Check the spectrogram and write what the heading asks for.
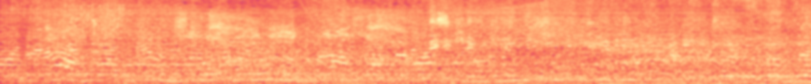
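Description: Experimental electronic noise music: a dense, steady wash of low rumbling noise and hum, with short warbling tones that glide up and down and garbled, voice-like fragments.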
